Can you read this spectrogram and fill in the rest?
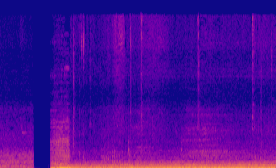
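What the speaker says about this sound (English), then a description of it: "Right now I am driving on the bridge" A car driving over an old Bailey bridge, heard from inside as a sudden cut followed by a loud, steady low rumble of tyres and engine that continues to the end.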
